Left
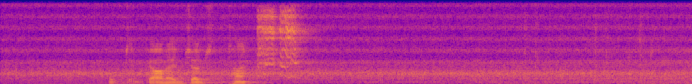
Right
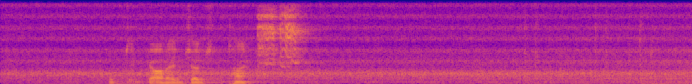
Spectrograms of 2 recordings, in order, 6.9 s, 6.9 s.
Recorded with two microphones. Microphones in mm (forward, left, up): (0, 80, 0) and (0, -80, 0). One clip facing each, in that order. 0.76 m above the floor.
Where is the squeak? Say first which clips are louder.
Left 1 dB; 70° left (ahead or behind), 1.3 m.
